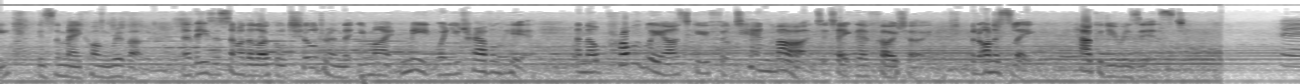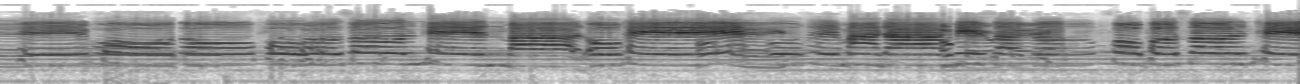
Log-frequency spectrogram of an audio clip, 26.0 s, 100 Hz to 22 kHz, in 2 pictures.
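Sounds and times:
girls singing together: 12.8 - 26.0.

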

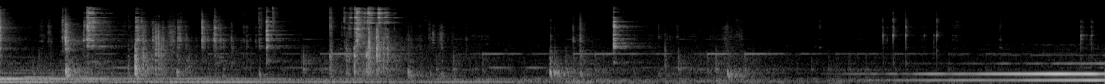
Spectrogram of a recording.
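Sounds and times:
small metal parts clinking: 0.0 - 4.6
soft background music: 0.0 - 11.0.

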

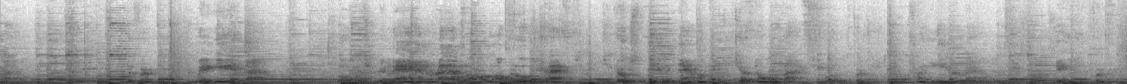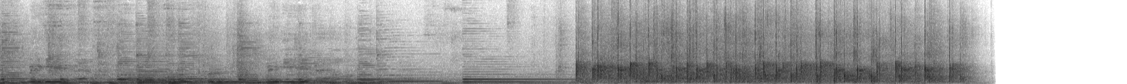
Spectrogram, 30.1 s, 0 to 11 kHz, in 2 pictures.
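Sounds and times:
acoustic guitar playing: 0.0 - 28.2
audience clapping: 22.4 - 28.3.

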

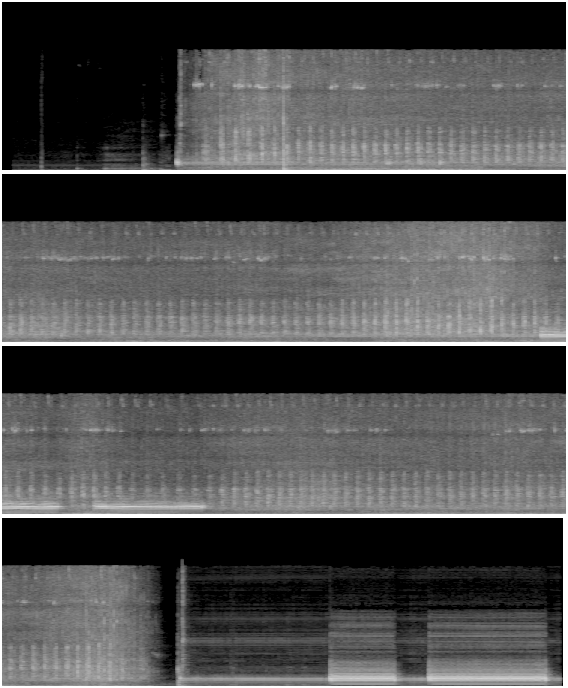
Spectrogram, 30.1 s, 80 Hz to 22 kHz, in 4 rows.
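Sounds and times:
rhythmic chugging: 2.4 - 24.6
toy train motor whirring: 2.4 - 24.9.

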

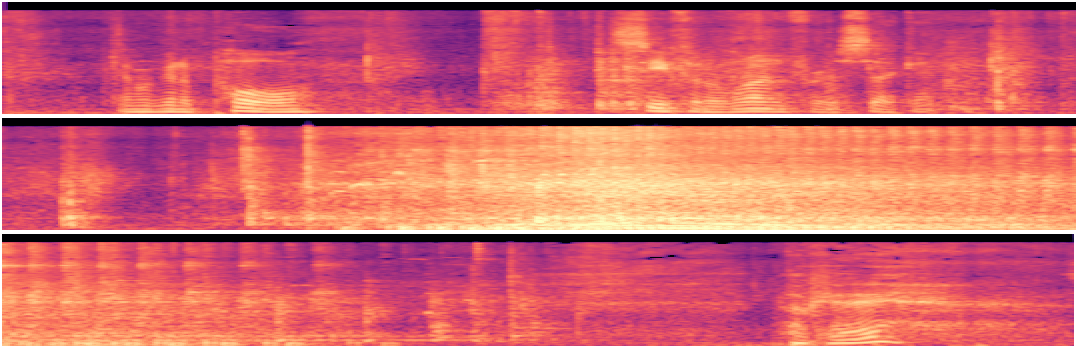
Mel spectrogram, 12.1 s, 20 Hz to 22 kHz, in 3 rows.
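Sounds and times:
lawn mower engine starting and revving: 4.9 - 10.1.

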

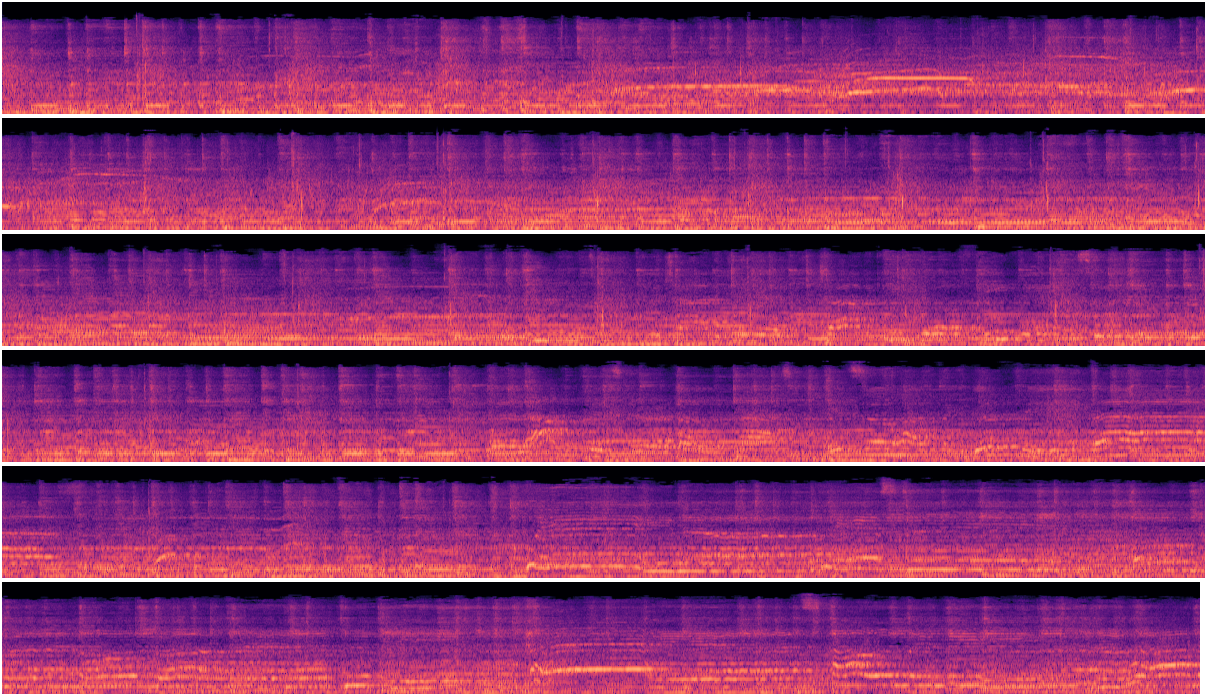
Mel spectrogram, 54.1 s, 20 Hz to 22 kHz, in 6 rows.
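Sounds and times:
acoustic accompaniment: 0.0 - 54.0
woman singing pop song: 21.5 - 28.0, 30.4 - 38.0, 39.8 - 54.0.

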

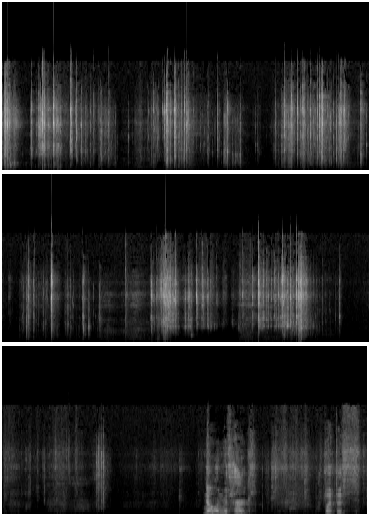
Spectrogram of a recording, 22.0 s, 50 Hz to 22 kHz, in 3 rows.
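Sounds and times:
plastic toy pieces rattling: 0.0 - 9.3, 10.3 - 14.2, 16.5 - 16.8.

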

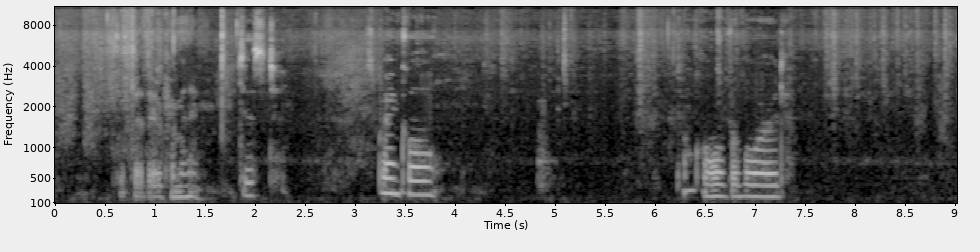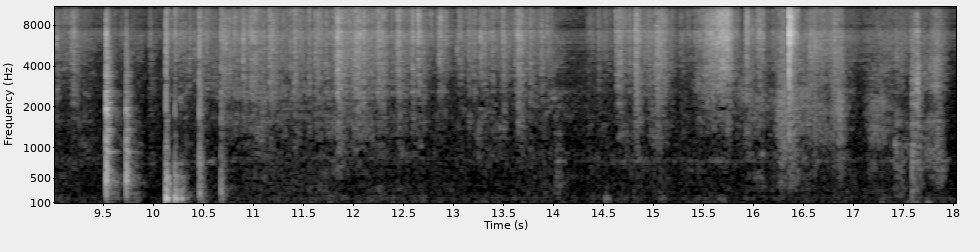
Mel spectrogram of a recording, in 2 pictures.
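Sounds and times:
granules pattering from shaker: 4.3 - 17.0
shaker knocks: 9.5 - 10.9.

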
